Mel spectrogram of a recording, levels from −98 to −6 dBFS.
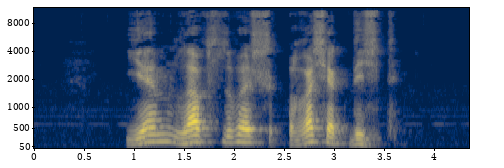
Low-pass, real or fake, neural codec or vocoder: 10.8 kHz; fake; vocoder, 44.1 kHz, 128 mel bands every 256 samples, BigVGAN v2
